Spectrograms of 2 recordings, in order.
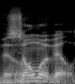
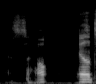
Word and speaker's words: Somerville: So we're just fresh off Destination Defender 23 here in beautiful, I guess it's not Somerville, Texas. What did Joey say last night? He said like Somerville. – Somerville, Texas. – Somerville, Texas. The correct pronunciation.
